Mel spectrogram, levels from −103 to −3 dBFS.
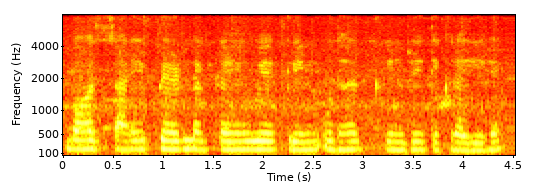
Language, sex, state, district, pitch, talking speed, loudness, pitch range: Hindi, female, Punjab, Fazilka, 175 Hz, 145 wpm, -17 LUFS, 170-180 Hz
